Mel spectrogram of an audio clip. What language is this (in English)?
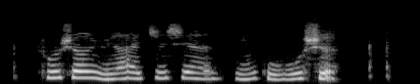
Chinese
